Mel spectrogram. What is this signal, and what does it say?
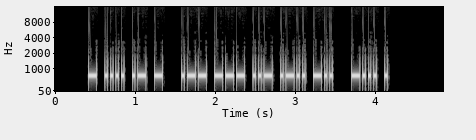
Morse code, heard as a keyed tone, about 34 wpm, 700 Hz. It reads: THAT WOULD BE
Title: Sets of 3 Words 35wpm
